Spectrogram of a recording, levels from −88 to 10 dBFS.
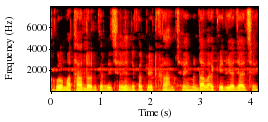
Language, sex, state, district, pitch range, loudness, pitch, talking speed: Maithili, male, Bihar, Madhepura, 125-135 Hz, -17 LUFS, 125 Hz, 230 wpm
